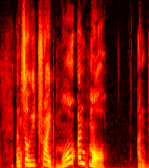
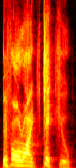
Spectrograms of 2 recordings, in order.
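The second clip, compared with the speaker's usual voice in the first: much louder gruff threat; angry threat; 2 semitones higher, 10 dB louder than usual. Acted. Mister Grumpy threatening to kick Mister Happy. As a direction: spit the threat out furiously. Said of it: "snapped Mister Grumpy".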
